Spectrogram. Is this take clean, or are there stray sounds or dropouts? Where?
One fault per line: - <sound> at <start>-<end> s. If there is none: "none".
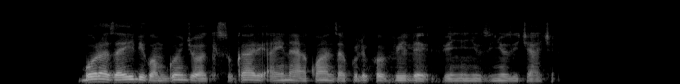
none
